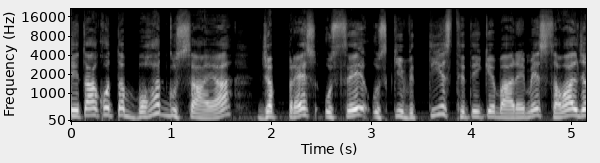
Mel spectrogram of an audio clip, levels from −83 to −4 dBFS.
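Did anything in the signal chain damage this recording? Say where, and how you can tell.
No, nothing in the signal chain has damaged this speech recording. Listening through it, there is no point where any stage from capture to playback leaves an audible mark.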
